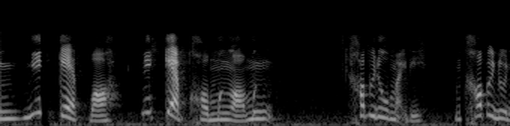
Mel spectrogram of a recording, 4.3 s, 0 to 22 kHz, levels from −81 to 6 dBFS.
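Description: Radio errors corrupted speech frames so they failed their checksum, and the AMR wideband decoder covered the gaps by repeating the last good pitch and vocal tract settings at falling gain. From 0.33 to 0.40 s, 60 ms is lost: the sound sags to near silence, then returns briefly rough. From 3.84 to 3.90 s, a 40 ms loss gives a shorter drop toward silence. These lost AMR speech frames stand out against wideband coding that fits a high AMR-WB rate.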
